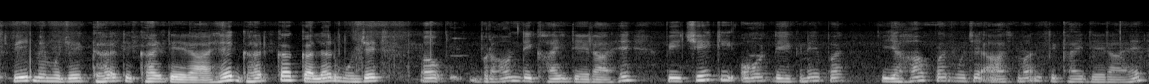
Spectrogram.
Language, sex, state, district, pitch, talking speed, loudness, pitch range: Hindi, male, Chhattisgarh, Sarguja, 150 Hz, 160 wpm, -18 LUFS, 135-165 Hz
